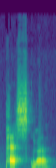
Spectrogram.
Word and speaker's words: Pasqua: Obviously, this is an Easter video, so we have to know how to say the word Easter, which is Pasqua.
